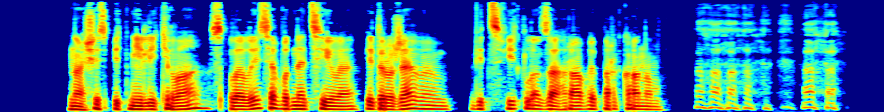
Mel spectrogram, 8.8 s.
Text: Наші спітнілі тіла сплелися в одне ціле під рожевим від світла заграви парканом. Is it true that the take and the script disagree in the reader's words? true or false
false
